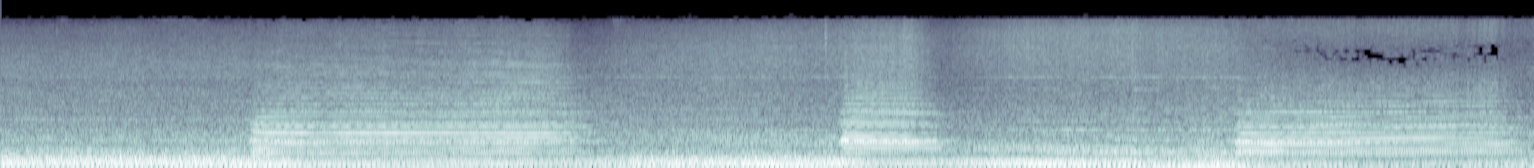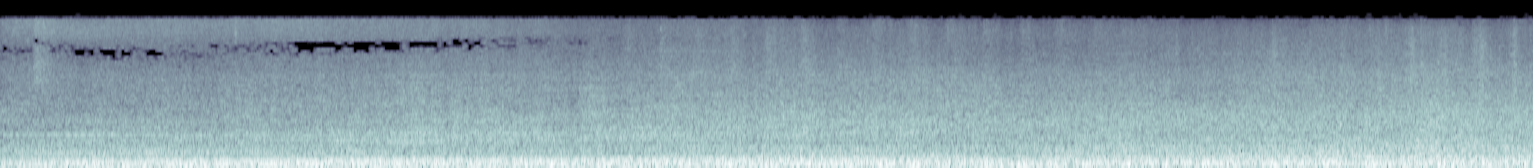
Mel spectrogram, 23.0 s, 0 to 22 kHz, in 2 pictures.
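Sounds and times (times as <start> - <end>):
train low rumble: 0.0 - 23.0
locomotive air horn blasts: 1.8 - 4.6, 6.2 - 7.2, 9.0 - 11.8.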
